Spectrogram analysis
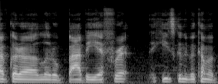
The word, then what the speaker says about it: Ifrit: Like right now I've got a little Babby Ifrit. He's going to become a big Ifrit eventually. And I know it's pronounced Ifrit, but a childhood of pronouncing it Ifrit has scarred me.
